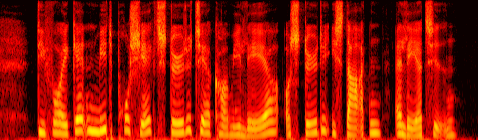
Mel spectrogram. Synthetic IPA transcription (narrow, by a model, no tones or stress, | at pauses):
d̥ifɒ̰iɡ̥en̰m̩ːid̥pʰʁo̝ɕeɡ̥̚d̥sd̥øɾət͡sʰe̝lækʰɒ̽məileːɐʔɒ̽sd̥ødəʔisd̥ɑ̰̈ːd̥n̩ʔæleːɐt͡sʰið̞̰ˠn̩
